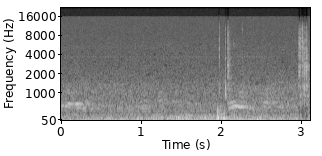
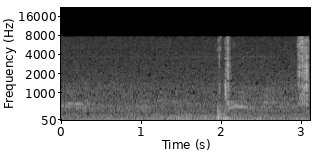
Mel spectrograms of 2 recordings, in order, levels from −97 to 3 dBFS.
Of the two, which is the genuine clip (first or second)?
first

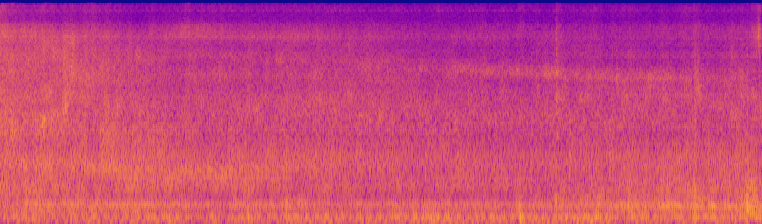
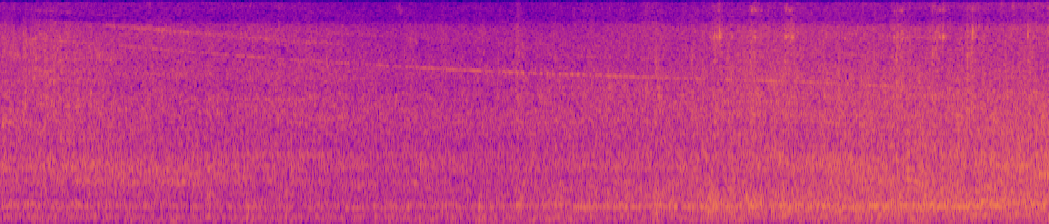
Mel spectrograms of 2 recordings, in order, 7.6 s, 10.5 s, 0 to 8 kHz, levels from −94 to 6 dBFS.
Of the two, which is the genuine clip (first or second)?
second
